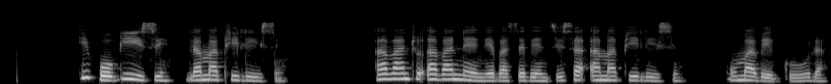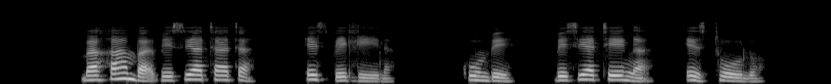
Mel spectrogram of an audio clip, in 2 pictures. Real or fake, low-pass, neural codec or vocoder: real; 7.2 kHz; none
